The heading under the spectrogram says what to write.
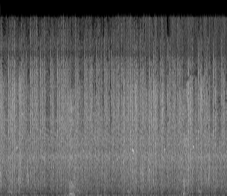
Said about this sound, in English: I'm getting shot up.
